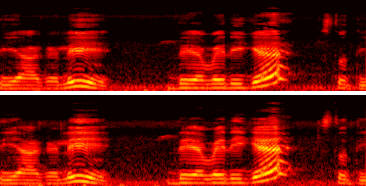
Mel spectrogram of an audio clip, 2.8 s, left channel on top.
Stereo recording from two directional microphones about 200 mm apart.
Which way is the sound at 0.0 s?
5° left (ahead or behind).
